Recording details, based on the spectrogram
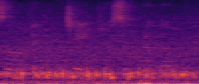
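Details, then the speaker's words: Fetal heartbeat on a Doppler monitor during induced labour, with contractions also monitored: muffled rhythmic whooshing pulses with uneven rhythm as the baby keeps moving. "That sound that you're hearing is our baby's heartbeat. He has a lot to say. He keeps moving,"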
